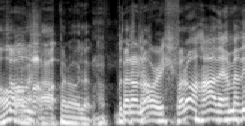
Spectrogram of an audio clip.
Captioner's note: speaking Foreign Language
